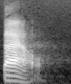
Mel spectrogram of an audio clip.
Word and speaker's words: Por: And this young lady, her name's spelled P O R, but actually I believe it's pronounced Bow.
